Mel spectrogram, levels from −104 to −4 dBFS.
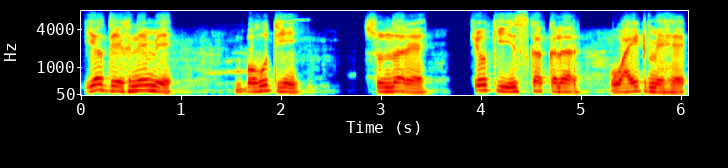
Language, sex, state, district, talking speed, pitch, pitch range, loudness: Hindi, male, Bihar, Jamui, 130 wpm, 155 Hz, 145-175 Hz, -14 LUFS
